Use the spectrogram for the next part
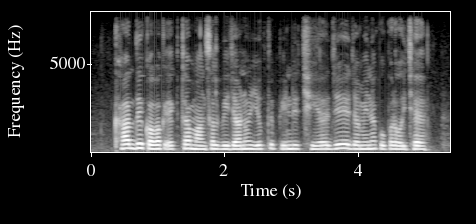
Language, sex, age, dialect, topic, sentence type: Maithili, female, 25-30, Eastern / Thethi, agriculture, statement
